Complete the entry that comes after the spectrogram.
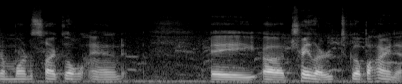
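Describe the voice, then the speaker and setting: A man speaks with monotone, flat intonation. Light background noise sits behind him. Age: 20s. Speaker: YouTuber. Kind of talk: personal vlog monologue. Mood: earnest, personal, reflective. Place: home room. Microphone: phone near.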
